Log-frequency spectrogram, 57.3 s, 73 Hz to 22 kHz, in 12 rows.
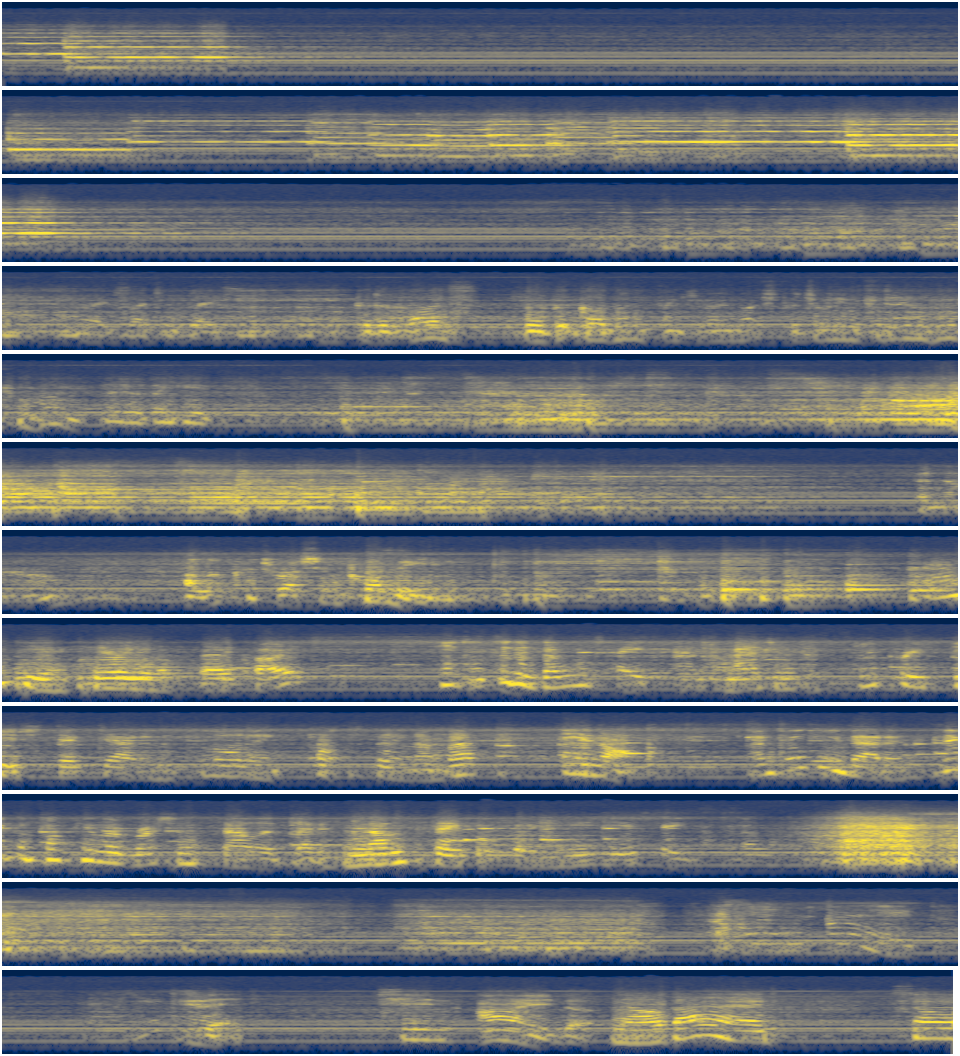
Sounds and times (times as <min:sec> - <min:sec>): Radio: 0:10.7 - 0:57.3.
